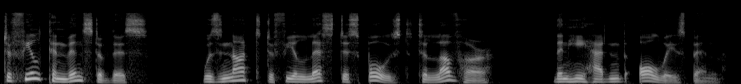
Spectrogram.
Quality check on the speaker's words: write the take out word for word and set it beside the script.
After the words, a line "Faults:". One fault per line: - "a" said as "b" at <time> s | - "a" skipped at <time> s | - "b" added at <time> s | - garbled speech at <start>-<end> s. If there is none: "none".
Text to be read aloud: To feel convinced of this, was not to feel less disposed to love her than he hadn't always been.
To feel convinced of this, was not to feel less disposed to love her than he hadn't always been.
Faults:
none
